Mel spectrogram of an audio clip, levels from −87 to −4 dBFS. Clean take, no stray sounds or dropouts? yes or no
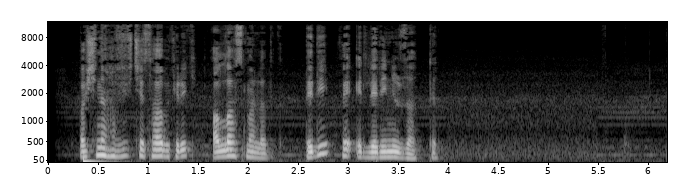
yes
